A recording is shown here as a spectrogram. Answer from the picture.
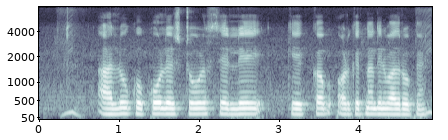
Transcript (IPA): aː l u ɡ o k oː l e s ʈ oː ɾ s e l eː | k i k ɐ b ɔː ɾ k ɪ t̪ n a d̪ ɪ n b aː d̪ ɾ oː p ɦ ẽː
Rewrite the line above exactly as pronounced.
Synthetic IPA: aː l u k o k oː l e s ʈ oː ɾ s e l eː | k e k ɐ b ɔː ɾ k ɪ t̪ n a d̪ ɪ n b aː d̪ ɾ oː p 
